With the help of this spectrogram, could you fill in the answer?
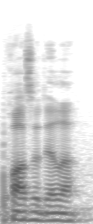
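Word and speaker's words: quesadilla: it I think uh what a way to pronounce quasadilla I'm just pronouncing it the way it's spelled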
